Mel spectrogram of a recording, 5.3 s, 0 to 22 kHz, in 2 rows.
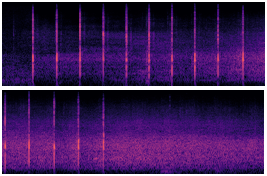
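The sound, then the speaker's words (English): At a speech contest, a single person claps to commemorate the 35-year-long legacy celebration of Dr. Martin Luther King Jr. About fifteen sharp, evenly spaced claps speed up slightly, then stop as broad crowd noise swells into applause-like hiss in the background. “Some of you may ask, why is she clapping? To answer your question, I'm clapping to commemorate the 35-year-long legacy celebration of Dr.”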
